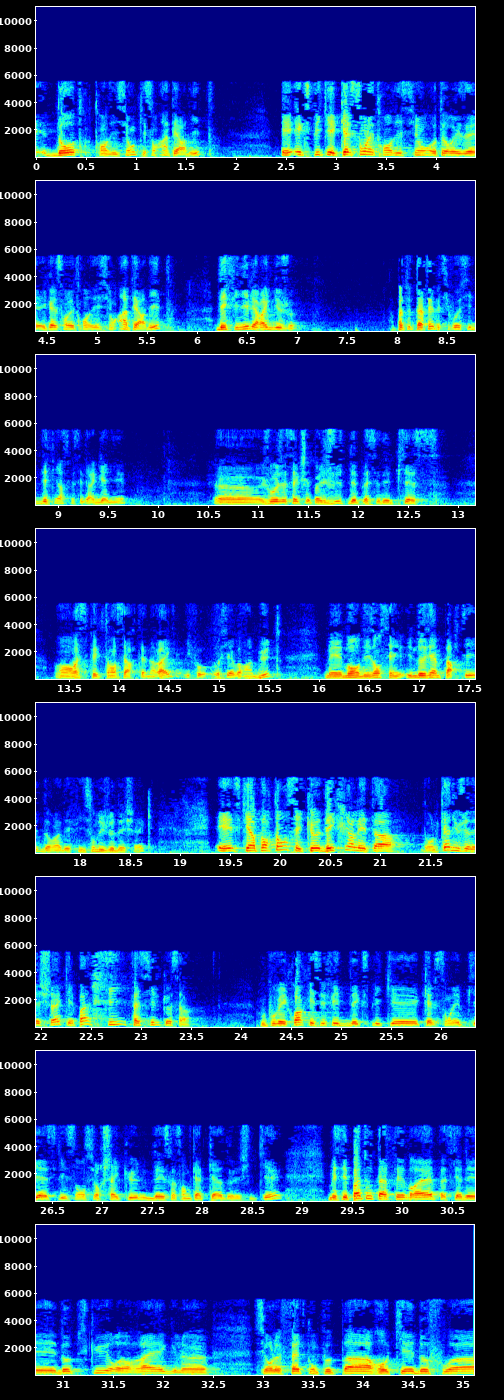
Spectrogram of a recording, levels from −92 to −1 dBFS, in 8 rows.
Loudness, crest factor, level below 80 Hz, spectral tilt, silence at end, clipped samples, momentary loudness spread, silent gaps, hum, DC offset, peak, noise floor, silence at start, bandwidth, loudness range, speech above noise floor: -22 LUFS; 20 dB; -54 dBFS; -12 dB/octave; 0 s; under 0.1%; 11 LU; none; none; under 0.1%; -2 dBFS; -56 dBFS; 0 s; 5.8 kHz; 6 LU; 35 dB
